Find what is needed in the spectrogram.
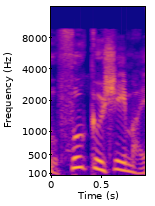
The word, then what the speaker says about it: Fukushima: It's a U, long U, Fukushima.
